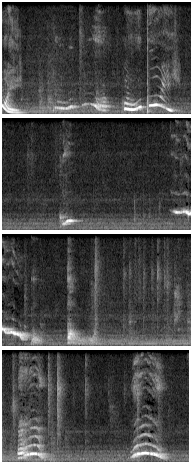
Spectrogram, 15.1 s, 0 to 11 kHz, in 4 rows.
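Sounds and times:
parrot whistle-like calls: 5.0s - 5.4s, 7.1s - 8.3s.

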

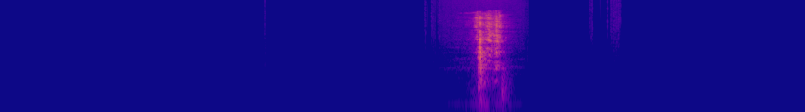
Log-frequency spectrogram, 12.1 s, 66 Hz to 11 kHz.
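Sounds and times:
picture frame scraping on wood: 7.2s - 7.6s.

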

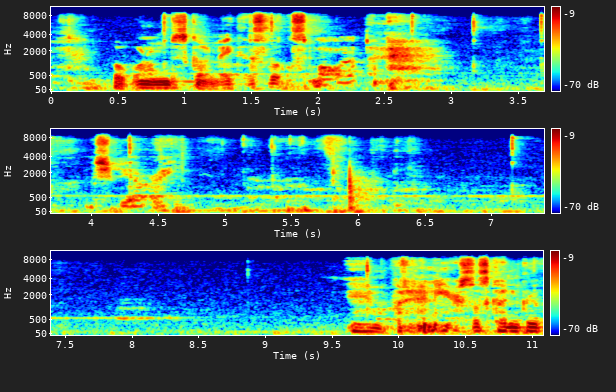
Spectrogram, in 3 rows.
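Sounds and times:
computer mouse click: 7.1s - 7.3s.

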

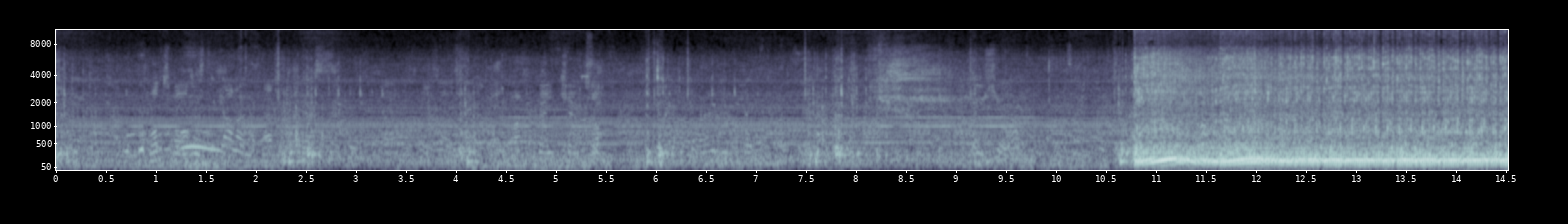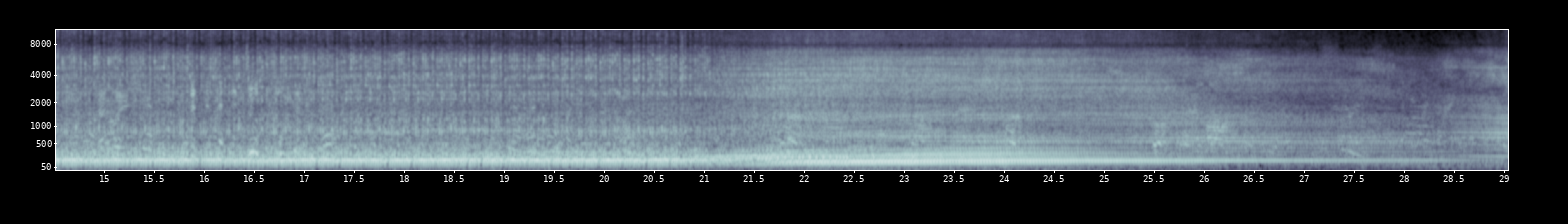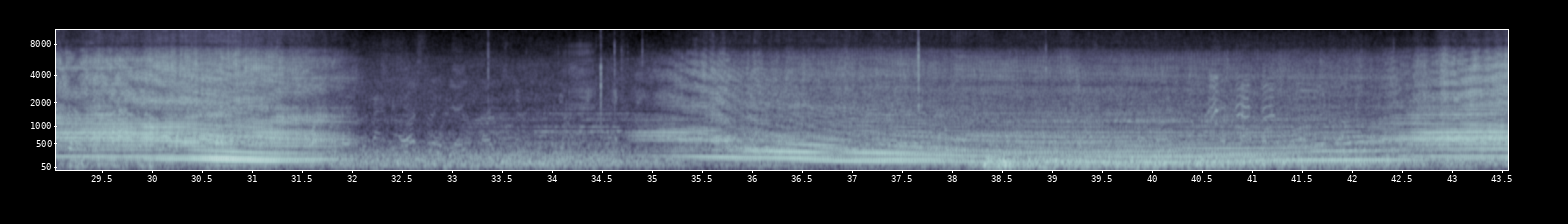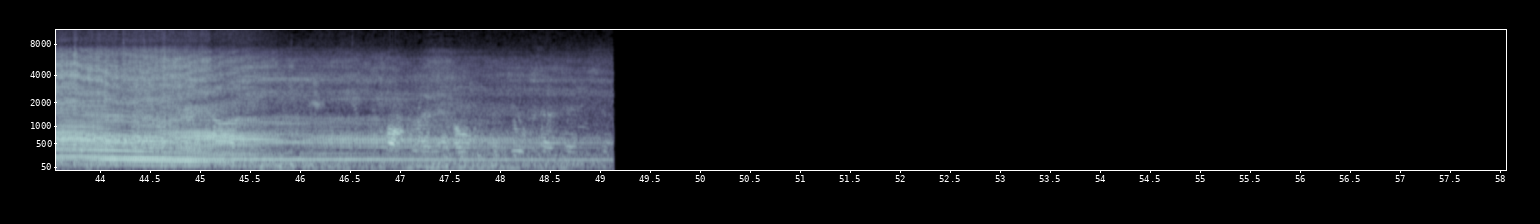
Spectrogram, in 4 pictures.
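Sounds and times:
model airplane engine: 0.0s - 49.2s.

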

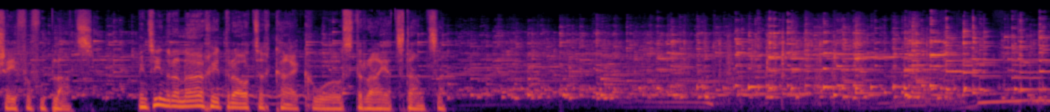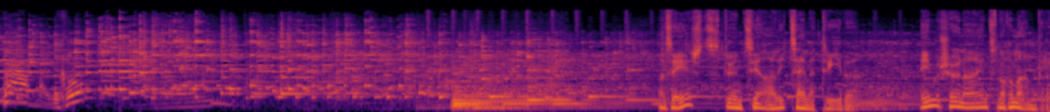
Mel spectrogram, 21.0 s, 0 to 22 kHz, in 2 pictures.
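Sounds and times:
cowbells clanging: 0.0s - 21.0s
music: 14.9s - 21.0s.

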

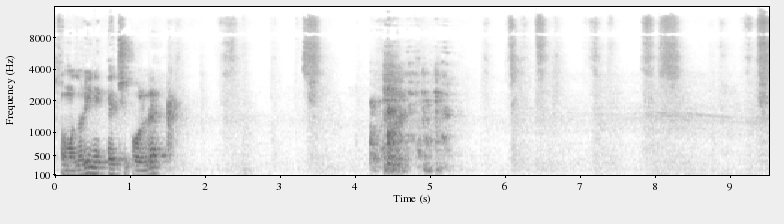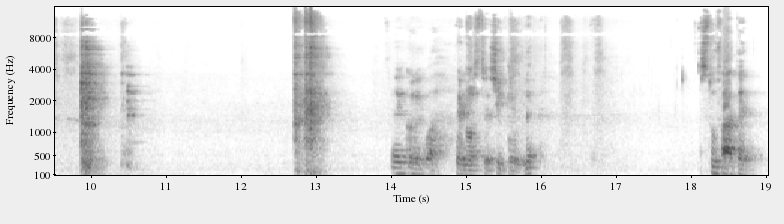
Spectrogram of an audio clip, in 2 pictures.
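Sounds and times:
kitchen containers knocking and clattering: 4.2s - 5.4s.

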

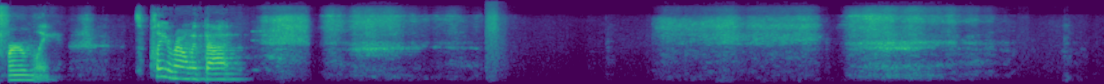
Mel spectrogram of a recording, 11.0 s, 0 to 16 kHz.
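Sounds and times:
person breathing: 0.7s - 1.3s, 2.6s - 5.1s, 6.5s - 10.3s.

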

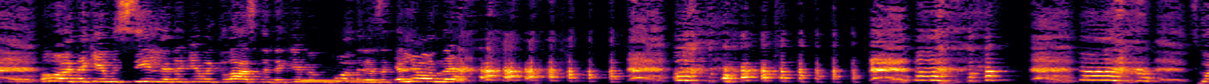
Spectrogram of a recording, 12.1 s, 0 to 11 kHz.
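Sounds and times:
woman laughing loudly: 4.6s - 10.1s.

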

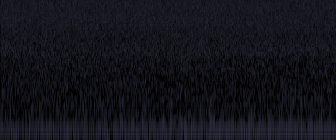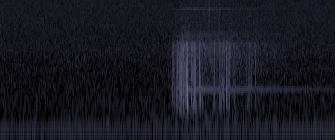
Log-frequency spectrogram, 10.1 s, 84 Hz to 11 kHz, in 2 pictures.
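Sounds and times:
faint steady tone: 0.0s - 10.0s
crackling clicks: 7.6s - 9.1s.

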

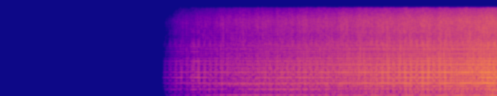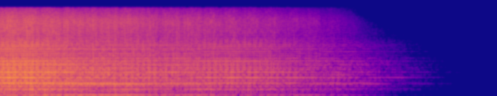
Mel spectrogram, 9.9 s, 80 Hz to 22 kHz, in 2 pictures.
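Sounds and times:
buzzy electronic drone: 1.7s - 8.9s.

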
